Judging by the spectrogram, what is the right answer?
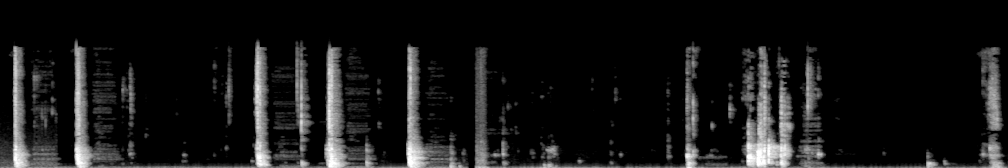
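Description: Homemade green glue-and-borax slime pressed, poked and stretched by hand, giving about a dozen short, sticky clicks and pops with pauses between, and a quick run of them a little past the middle.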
